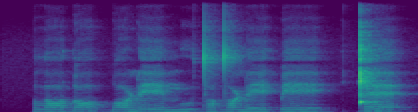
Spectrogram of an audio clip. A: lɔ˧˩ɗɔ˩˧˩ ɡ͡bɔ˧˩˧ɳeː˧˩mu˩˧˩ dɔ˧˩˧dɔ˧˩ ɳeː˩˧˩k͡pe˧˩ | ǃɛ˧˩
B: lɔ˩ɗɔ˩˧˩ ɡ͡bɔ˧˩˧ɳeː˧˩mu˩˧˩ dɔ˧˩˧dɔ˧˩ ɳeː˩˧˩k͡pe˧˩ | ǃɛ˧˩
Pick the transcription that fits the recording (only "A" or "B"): B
